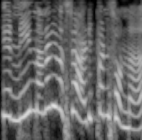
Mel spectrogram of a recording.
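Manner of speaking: high pitched indignant accusation; shrill accusation. Acted. Girl blaming her sister in a fight, high indignant cry. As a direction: throw the blame back high.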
